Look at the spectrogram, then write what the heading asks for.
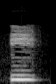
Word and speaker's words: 一: "Yī" has the falling tone when followed by any syllable except one with another falling tone, then it has the rising tone.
